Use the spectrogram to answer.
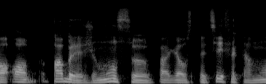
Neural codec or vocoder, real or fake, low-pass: codec, 44.1 kHz, 2.6 kbps, SNAC; fake; 14.4 kHz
